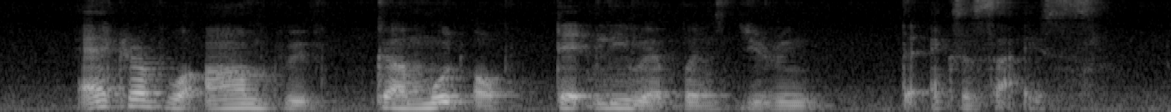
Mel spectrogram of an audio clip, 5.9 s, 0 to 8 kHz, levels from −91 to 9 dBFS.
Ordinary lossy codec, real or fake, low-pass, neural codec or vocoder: none; real; none; none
